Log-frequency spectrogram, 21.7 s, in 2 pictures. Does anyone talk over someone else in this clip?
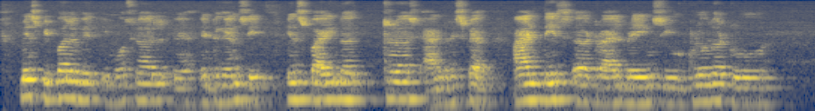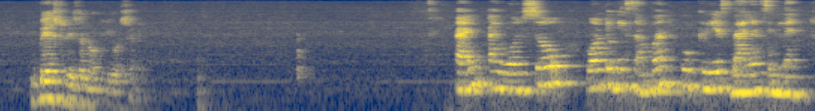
No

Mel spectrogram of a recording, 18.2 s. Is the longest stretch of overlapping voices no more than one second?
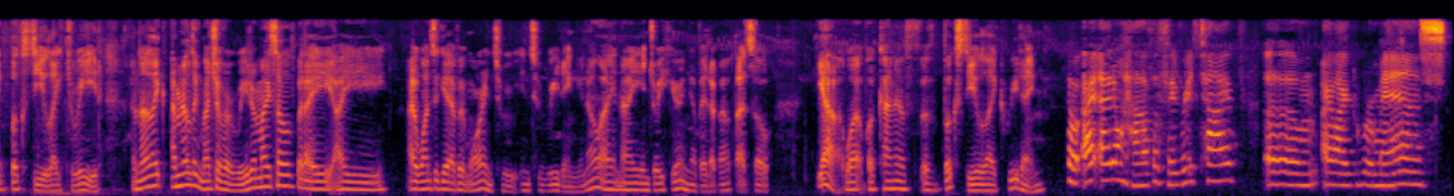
Yes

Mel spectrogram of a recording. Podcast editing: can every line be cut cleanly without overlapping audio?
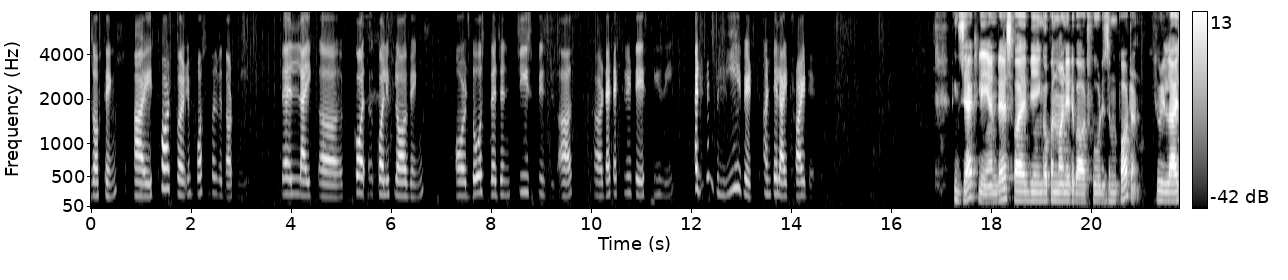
Yes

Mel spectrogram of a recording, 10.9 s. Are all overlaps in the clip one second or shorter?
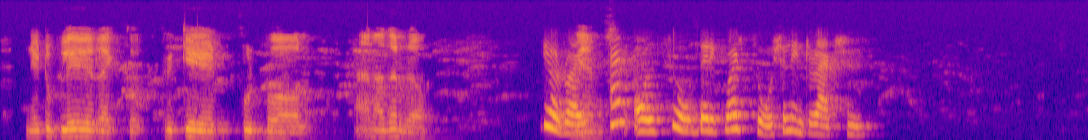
Yes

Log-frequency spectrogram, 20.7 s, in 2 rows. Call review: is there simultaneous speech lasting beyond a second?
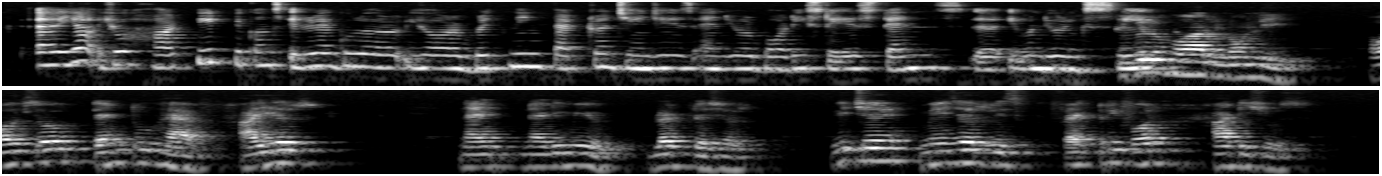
No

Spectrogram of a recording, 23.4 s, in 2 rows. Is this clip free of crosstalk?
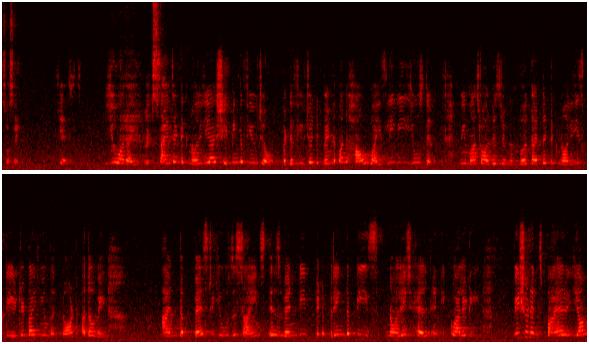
No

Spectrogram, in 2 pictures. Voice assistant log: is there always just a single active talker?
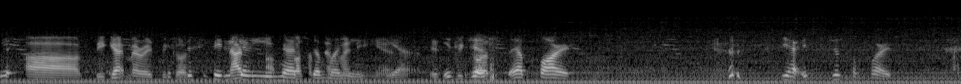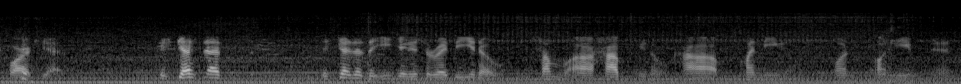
No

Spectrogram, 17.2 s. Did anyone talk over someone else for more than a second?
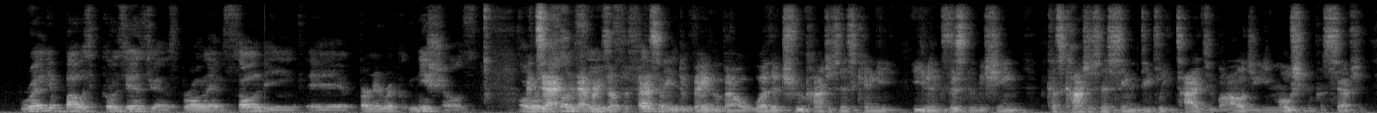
Yes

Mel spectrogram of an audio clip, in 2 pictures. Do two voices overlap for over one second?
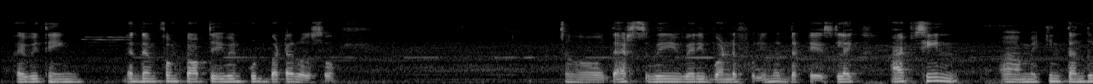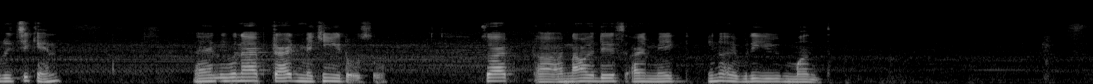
No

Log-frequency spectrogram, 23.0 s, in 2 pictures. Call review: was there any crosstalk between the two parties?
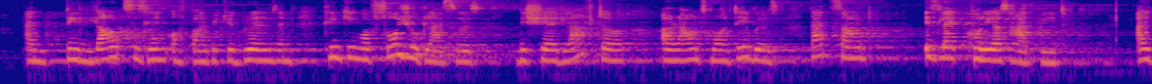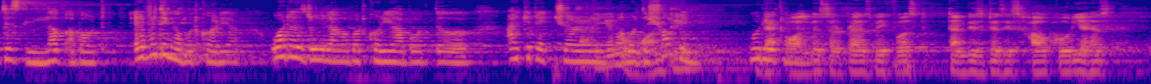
Yes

